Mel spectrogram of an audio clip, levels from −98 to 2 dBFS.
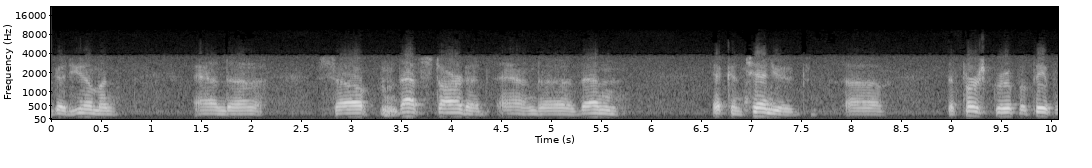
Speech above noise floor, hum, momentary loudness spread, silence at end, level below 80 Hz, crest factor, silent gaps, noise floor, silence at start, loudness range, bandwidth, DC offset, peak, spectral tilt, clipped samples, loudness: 23 dB; none; 23 LU; 0 s; -68 dBFS; 16 dB; none; -44 dBFS; 0 s; 3 LU; 5.2 kHz; under 0.1%; -6 dBFS; -7.5 dB/octave; under 0.1%; -22 LUFS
